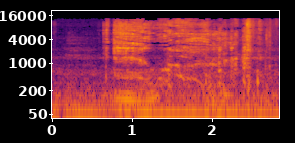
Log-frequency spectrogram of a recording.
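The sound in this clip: A single low, rough burp rumbles briefly over continuous background noise, deep and gravelly, with faint voices nearby.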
